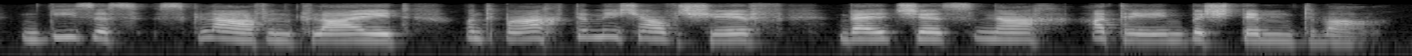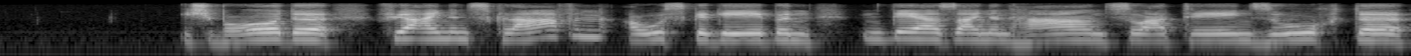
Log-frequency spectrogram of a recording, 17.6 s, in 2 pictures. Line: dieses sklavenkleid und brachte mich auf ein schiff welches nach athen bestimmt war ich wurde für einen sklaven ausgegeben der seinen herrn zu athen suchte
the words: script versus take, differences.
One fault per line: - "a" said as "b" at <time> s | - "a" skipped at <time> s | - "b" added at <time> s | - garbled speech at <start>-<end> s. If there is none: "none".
- "ein" skipped at 4.2 s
